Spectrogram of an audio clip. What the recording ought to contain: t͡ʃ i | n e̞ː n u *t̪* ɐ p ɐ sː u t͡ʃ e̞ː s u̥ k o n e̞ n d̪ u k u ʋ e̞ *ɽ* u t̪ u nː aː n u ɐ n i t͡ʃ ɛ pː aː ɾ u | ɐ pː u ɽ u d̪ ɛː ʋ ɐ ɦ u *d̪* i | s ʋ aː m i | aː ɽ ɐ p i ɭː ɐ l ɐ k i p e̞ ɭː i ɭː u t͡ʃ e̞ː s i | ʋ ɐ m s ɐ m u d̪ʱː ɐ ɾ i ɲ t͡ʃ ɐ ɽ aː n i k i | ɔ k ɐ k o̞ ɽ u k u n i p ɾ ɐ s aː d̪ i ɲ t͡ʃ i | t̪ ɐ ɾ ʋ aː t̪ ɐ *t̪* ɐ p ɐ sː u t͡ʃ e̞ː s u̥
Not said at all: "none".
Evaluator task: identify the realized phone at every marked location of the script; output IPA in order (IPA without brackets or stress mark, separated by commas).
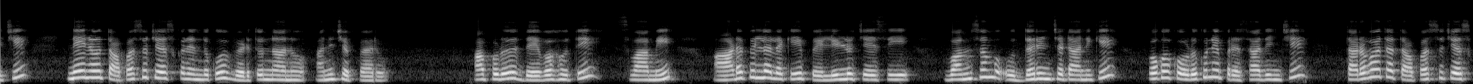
t̪, ɽ, t̪, t̪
